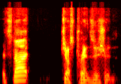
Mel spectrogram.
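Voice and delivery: a corrective "It's not" with "just transition" trailing off low; stress on not. Shown as a demonstration. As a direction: hit "not" hard, then let "just transition" fall. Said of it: "so I have to say it again".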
